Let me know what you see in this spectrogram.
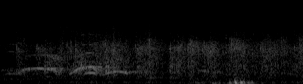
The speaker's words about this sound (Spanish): Que alguien diga amén y aplauda al Señor.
